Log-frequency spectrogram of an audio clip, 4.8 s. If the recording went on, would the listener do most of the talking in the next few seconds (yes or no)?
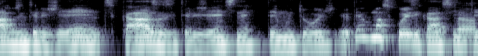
no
